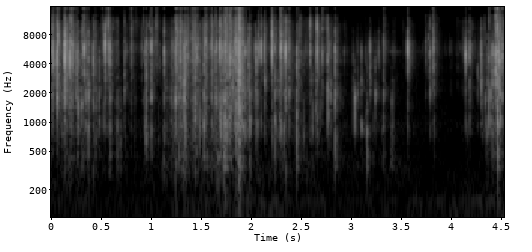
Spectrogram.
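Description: Gloved fingertips tear and crinkle the top edge of a small orange printed plastic film packet of Asda Mini Jelly Babies, full of sweets. The packet gives off dense, bright crinkling with sharp little crackles and tearing snaps, thin with no low end. The crackles come in quick bursts, ending in a sparse pause and a final rustle.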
